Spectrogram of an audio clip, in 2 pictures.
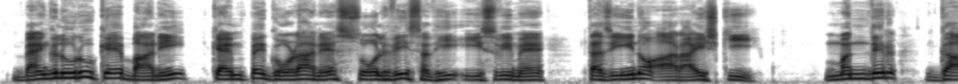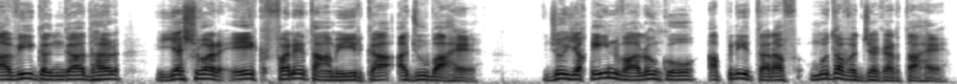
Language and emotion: Urdu, neutral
